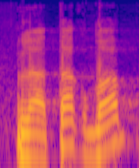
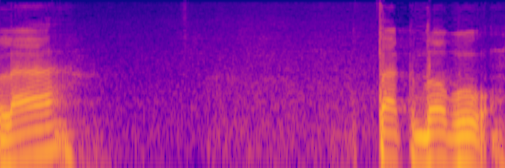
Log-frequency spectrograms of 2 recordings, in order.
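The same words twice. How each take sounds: First: La tagdab, cut short on a bare b: tagdab; tagdab with sukun. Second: Slow la tagdabu, ending clearly on u: tagdabu; tagdabu with final u. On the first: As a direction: drop the final vowel so tagdab ends on sukun. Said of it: "dengan sukun". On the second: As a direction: spell out the marfu ending of tagdabu, slowly. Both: Shown as a demonstration.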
